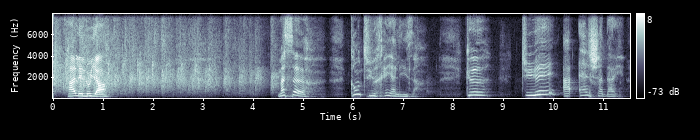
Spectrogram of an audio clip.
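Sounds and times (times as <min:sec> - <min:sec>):
congregation in church applauding in praise: 0:00.0 - 0:04.8
speech: 0:00.3 - 0:01.2, 0:04.5 - 0:05.2, 0:06.0 - 0:07.4, 0:08.3 - 0:08.8, 0:09.4 - 0:11.4.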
